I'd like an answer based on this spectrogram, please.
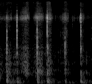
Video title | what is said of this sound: Pinus radiata forestry pruning (parts, tools and maintenance) | Hear that movement in there? That's me shaking it. That's a bit loose. It's a bit too loose.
